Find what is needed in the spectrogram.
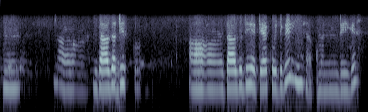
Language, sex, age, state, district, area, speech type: Assamese, female, 18-30, Assam, Sivasagar, rural, conversation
